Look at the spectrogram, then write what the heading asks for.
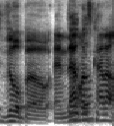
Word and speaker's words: VLBO: how do you say that vlbo lbo uh bilbo it's vilbo and that was kind of on the back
